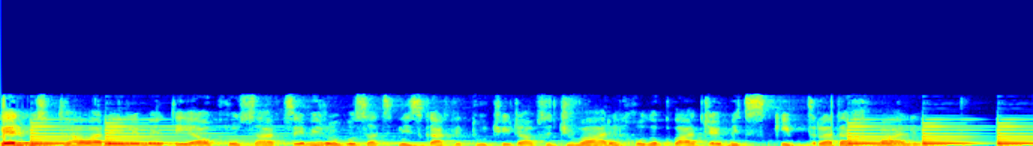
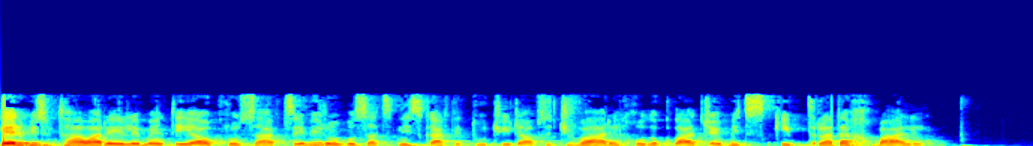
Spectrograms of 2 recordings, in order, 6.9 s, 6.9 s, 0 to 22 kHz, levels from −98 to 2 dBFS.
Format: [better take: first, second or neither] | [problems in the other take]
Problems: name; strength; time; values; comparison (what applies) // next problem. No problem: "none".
second | background sound (Piano); 4 dB below the speech // room echo; dies away in 0.6 s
